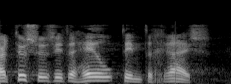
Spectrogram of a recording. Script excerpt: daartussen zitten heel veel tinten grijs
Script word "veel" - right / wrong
wrong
